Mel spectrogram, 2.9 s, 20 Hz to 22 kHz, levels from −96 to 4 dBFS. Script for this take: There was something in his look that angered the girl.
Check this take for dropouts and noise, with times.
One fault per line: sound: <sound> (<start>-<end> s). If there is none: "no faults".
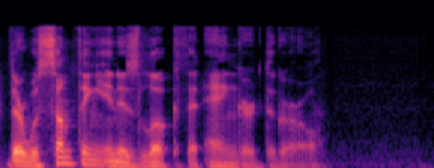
no faults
